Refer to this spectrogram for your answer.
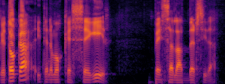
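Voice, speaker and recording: A man with an Andalusian accent at a moderate pace, on a very clean recording with a silent background. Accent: Andalusian (Seville). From Spain, Seville. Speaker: exam prep teacher. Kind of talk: lecture.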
